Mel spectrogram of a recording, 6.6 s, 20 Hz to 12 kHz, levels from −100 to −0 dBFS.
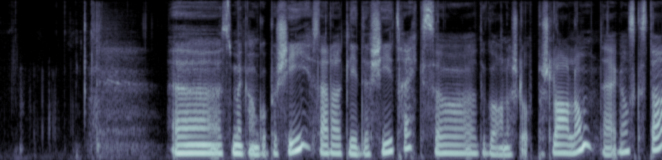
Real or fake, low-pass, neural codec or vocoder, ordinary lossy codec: real; none; none; none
